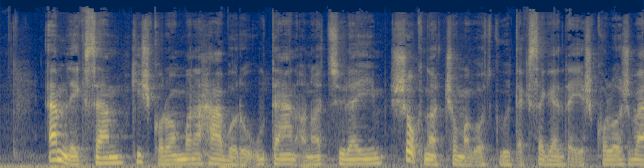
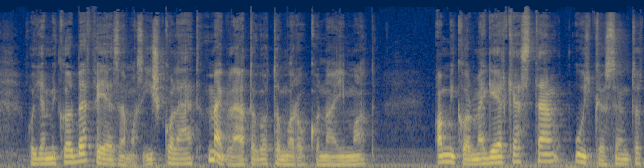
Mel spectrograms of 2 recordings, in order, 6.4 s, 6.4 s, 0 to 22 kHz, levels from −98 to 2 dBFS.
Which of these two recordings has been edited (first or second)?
second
